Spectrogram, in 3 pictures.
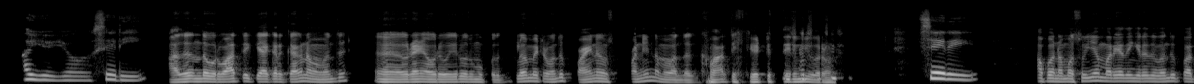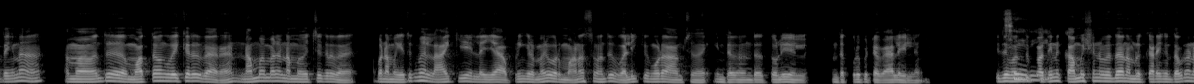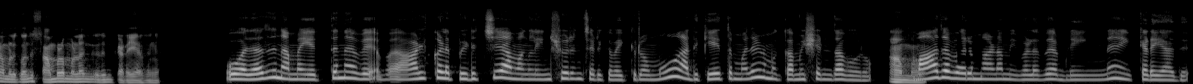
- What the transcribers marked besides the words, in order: other background noise; laughing while speaking: "நம்ம அந்த வார்த்தையைக் கேட்டுத் திரும்பி வரணும்"; laugh; in English: "கமிஷன்"; in English: "கமிஷன்"
- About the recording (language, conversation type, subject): Tamil, podcast, நீங்கள் சுயமதிப்பை வளர்த்துக்கொள்ள என்ன செய்தீர்கள்?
